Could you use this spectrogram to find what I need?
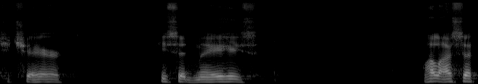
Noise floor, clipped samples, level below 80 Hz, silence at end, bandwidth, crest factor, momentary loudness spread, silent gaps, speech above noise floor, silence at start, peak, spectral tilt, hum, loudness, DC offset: -75 dBFS; under 0.1%; under -90 dBFS; 0 s; 19.5 kHz; 22 dB; 13 LU; none; 35 dB; 0 s; -20 dBFS; -4 dB/octave; none; -40 LUFS; under 0.1%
